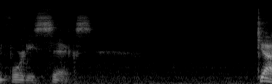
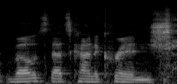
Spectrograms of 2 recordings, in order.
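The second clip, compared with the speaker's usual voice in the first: ordinary talk, nothing marked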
